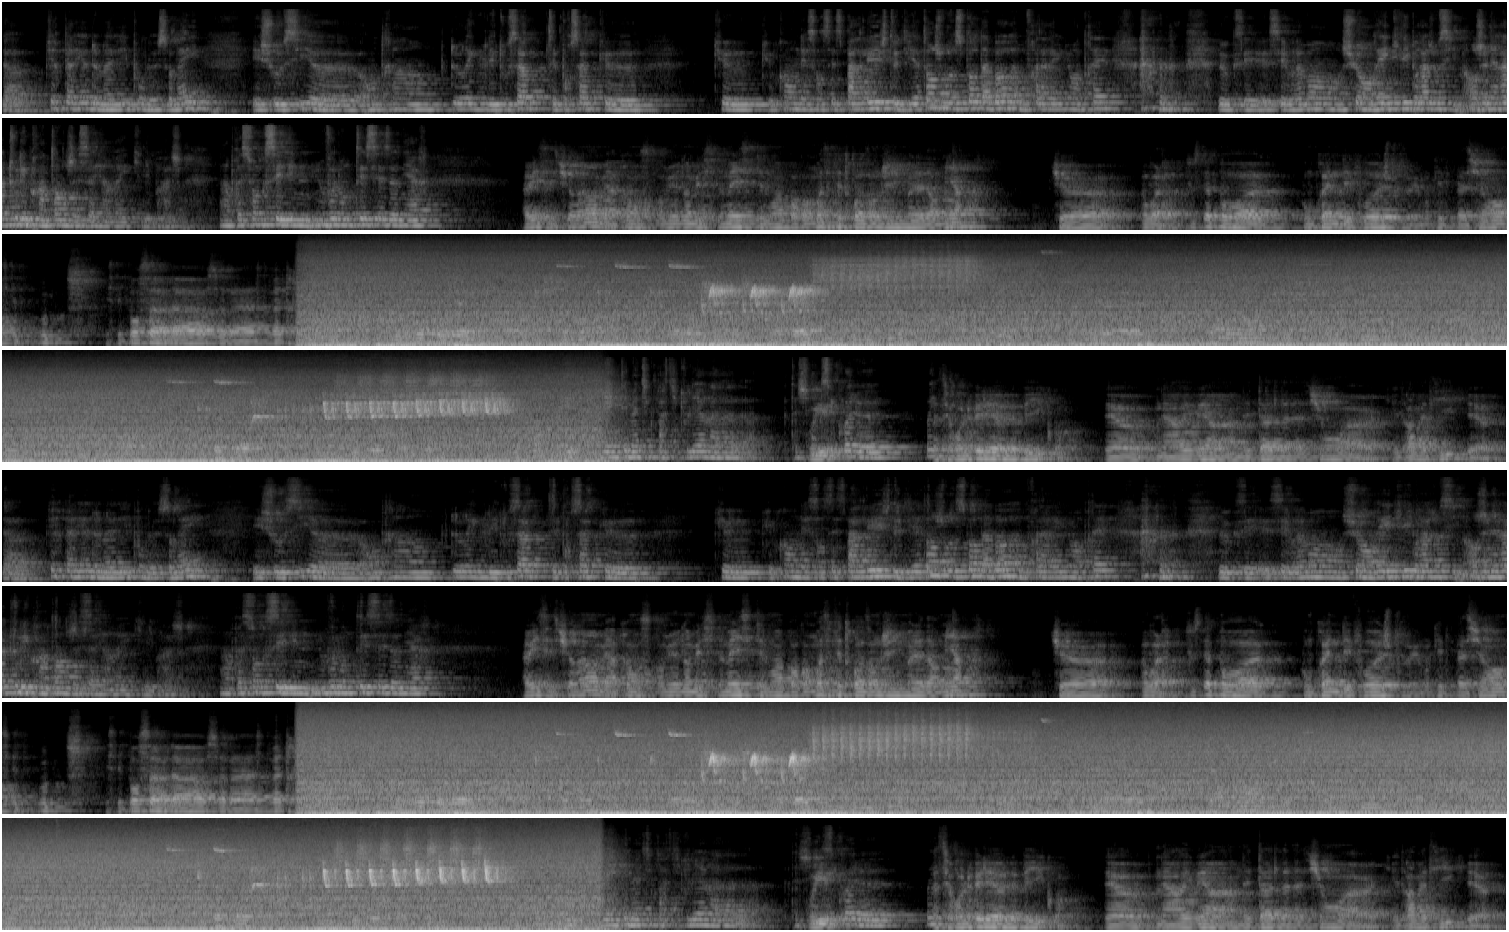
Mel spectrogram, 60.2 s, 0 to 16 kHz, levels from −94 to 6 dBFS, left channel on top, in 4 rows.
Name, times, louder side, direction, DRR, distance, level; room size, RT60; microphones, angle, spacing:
voice 1, 0.0-6.4 7.1-19.3 39.8-40.2 47.2-47.6 50.2-52.7 53.0-54.0 54.4-54.5, equal, 85° left, 3 dB, 5.8 m, -43 dB
voice 2, 20.3-24.8 25.5-27.7 28.0-33.5 33.9-36.2 36.7-39.2 40.7-41.6 42.1-49.5 53.2-53.4 54.5-55.8 56.2-60.0, equal, 25° right, 1 dB, 5.6 m, -42 dB
sound 1, 33.0-51.2, right 3 dB, 75° right, 3.9 m, -30 dB
27.0 x 18.0 x 6.6 m, 0.95 s
head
